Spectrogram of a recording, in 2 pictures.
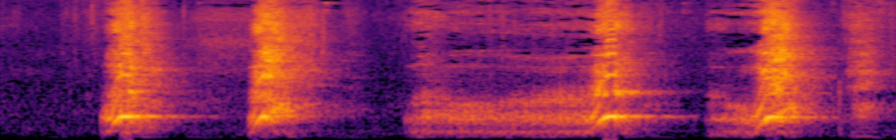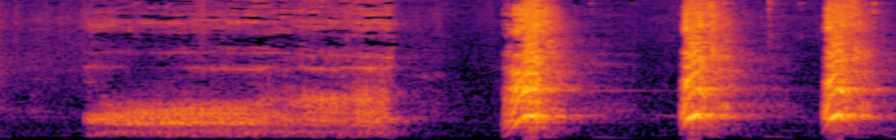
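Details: A Staffordshire Bull Terrier confronting a blue-tongued lizard, an uninvited guest: sharp barks at irregular intervals broken by two long, rumbling growls, with short quiet gaps between.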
